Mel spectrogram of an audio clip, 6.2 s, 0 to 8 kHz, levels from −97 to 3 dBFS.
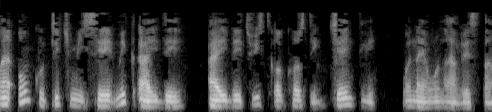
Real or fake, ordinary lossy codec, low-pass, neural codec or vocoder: fake; MP3, 24 kbps; 7.2 kHz; codec, 24 kHz, 3 kbps, HILCodec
